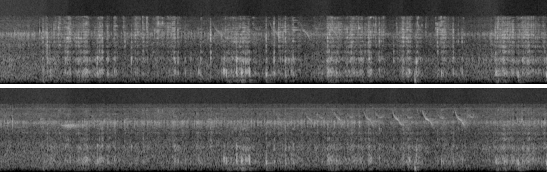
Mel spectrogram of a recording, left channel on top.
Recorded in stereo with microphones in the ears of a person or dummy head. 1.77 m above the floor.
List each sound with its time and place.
0.4 s keys jangling: 60° left (ahead or behind)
